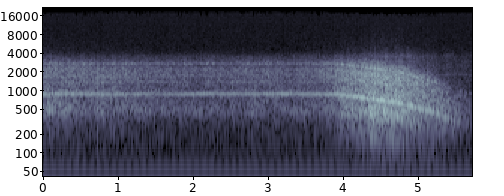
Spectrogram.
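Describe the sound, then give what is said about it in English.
An elevator stopping and getting stuck as its power cuts off: a steady electrical hum with a clear tone runs, swells louder, then the tone sags downward in pitch and fades as the car winds to a halt. “Then why are we stopping? Elevator's stuck. Power's cut off.”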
